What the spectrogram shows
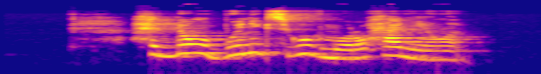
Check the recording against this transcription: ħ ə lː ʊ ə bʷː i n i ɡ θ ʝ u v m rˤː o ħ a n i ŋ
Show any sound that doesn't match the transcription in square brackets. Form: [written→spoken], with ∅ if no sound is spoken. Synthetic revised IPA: ħ ə lː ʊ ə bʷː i n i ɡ [θ→s] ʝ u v m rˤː o ħ a n i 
